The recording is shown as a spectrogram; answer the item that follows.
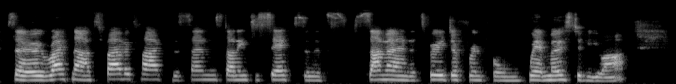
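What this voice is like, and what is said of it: South African accent. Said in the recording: “This is not a British accent or an Australian accent. It's South African. It probably sounds a lot like those two, but it's not.”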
